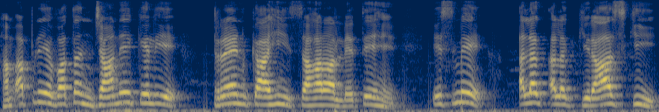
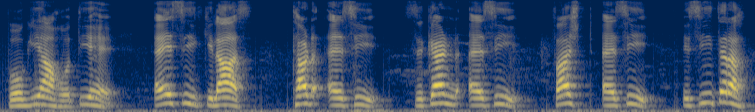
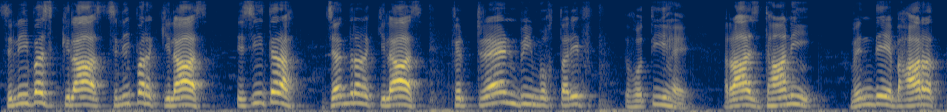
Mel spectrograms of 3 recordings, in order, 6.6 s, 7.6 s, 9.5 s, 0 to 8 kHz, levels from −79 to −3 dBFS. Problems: constant background noise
